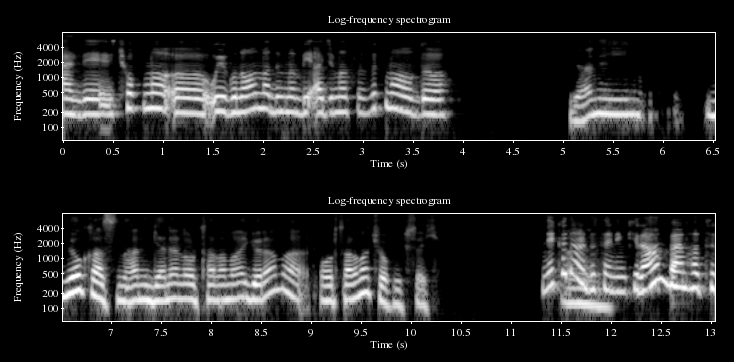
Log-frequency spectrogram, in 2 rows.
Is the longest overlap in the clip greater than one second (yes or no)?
no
